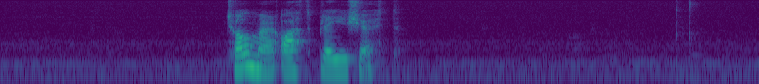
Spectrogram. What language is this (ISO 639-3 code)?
fao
